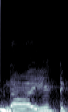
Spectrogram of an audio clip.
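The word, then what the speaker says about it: night: एन आई जी एच टी को आप पढ़ते हैं नाइट।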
